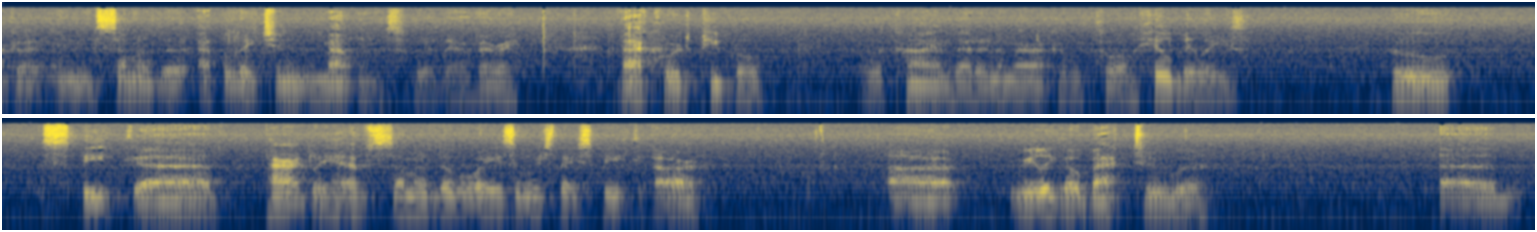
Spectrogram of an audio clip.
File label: old modern english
